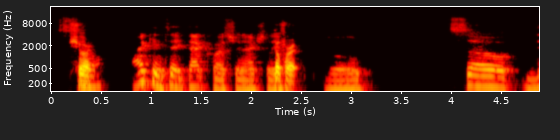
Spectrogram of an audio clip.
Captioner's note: calm Voice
